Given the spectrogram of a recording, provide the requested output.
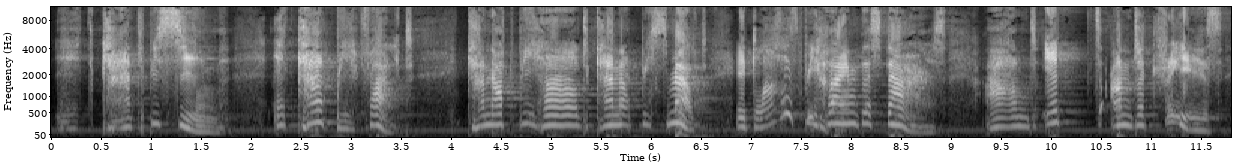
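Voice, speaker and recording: A man voicing a sneaky, hungry cave creature from a storybook, with a strained hiss and drawn-out, wheedling speech. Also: sits high, sing-song, creaky, sharp tone, pitched above the performer's own voice, full character voice. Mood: menacing riddling. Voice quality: hissing, strained. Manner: drawn-out, wheedling, talks to himself. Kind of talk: storybook character voice.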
